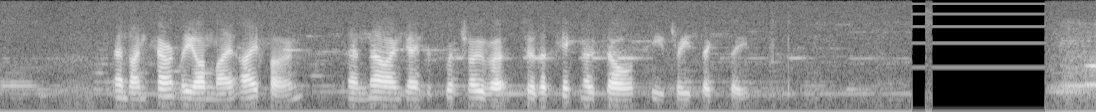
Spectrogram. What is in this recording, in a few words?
t360 noisy, bluetooth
